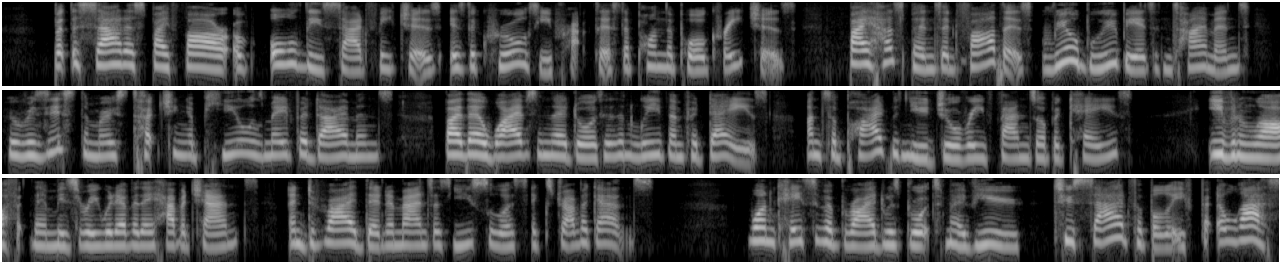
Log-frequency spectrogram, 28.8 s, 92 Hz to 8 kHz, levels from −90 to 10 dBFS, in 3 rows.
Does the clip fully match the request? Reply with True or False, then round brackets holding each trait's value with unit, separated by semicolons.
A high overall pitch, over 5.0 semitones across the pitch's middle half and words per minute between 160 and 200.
False (245 Hz; 2.8 semitones; 180 wpm)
